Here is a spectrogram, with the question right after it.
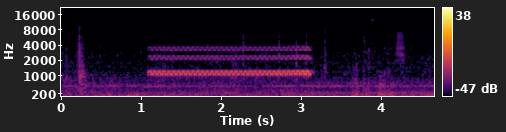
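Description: A telephone rings inside the horror video game Shift At Midnight, a steady electronic bell tone held for about two seconds over low ambient background noise.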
